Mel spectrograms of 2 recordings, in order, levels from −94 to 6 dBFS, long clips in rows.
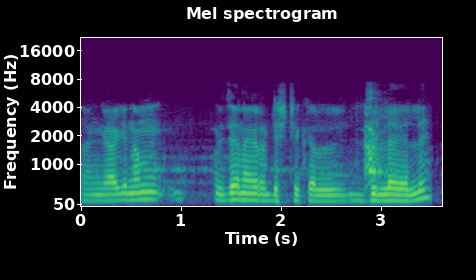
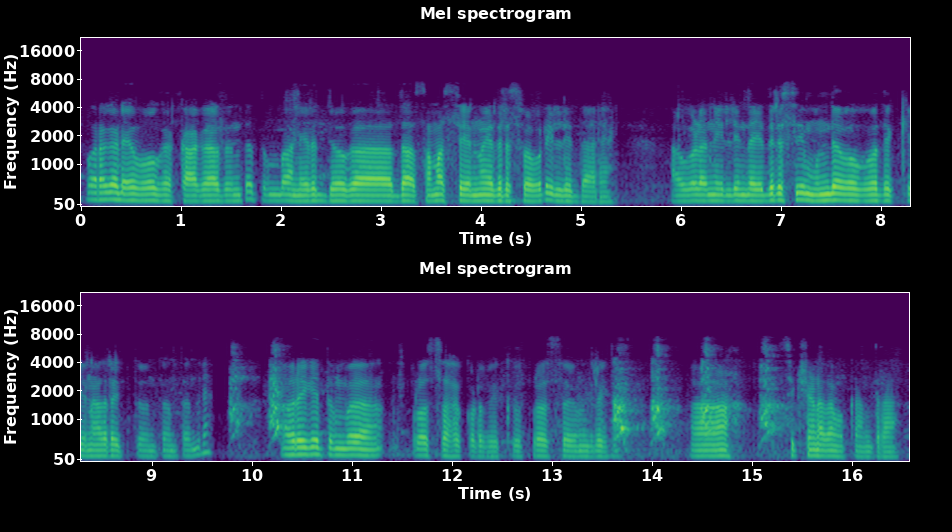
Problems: background sounds at intervals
